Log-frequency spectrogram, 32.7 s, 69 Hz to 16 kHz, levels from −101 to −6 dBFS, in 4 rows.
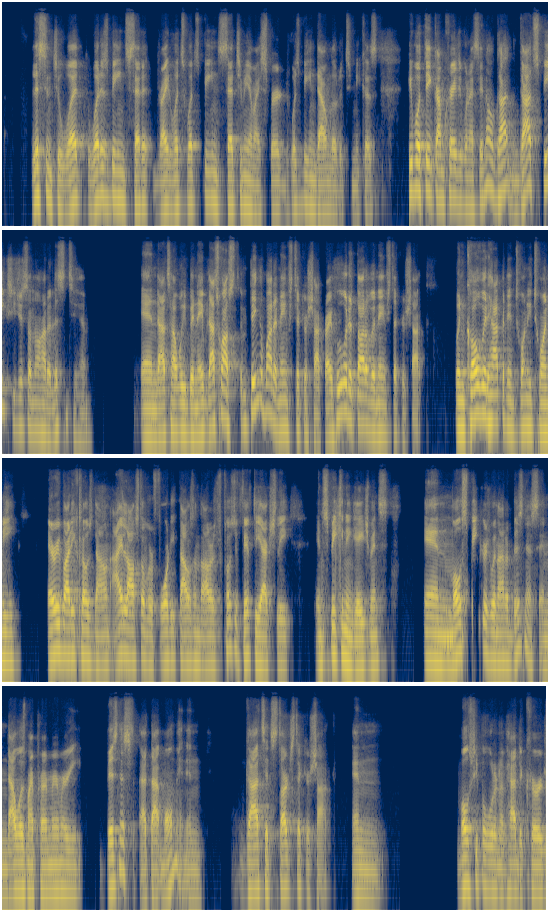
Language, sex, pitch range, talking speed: English, male, 105-130 Hz, 215 wpm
